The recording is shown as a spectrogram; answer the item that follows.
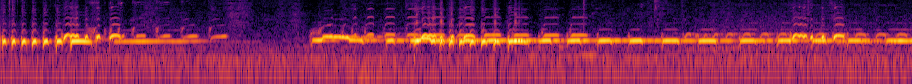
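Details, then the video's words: Female zebra dove, a local bird, used to lure reluctant male doves or wild doves: a clipped cooing phrase, a quiet gap of about a second, then sustained rapid rippling coos to the end. "Pancingan Perkutut Lokal & Bangkok Biar Rame Diteras"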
